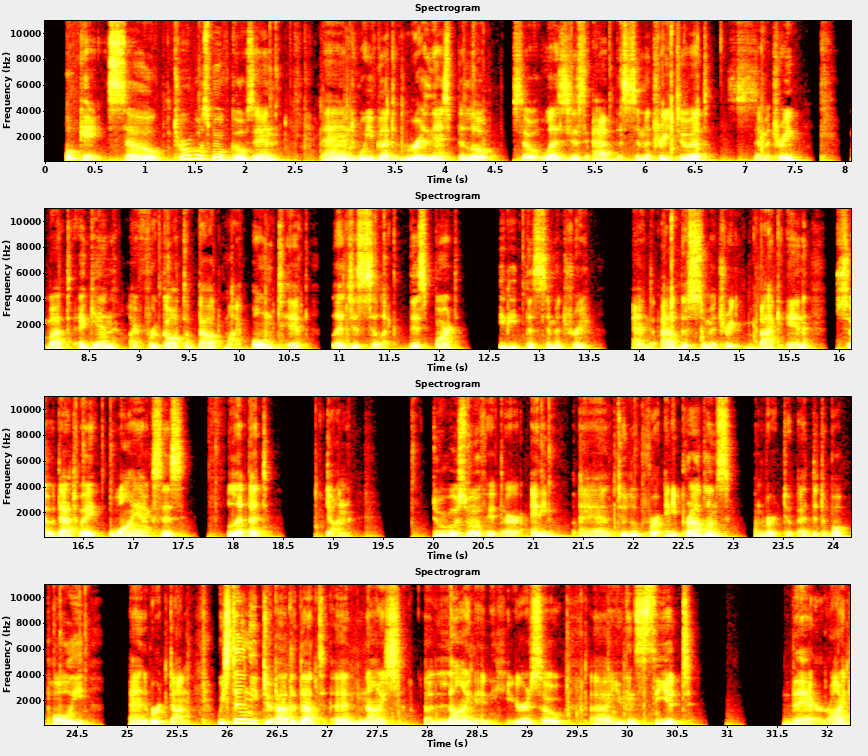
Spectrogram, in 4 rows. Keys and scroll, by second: 2.6 2, 6.1-7.0 typing, 10.4 alt+2, 14.2-15.0 typing, 18.1 Return, 26.6 F3, 27.6 alt+w.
